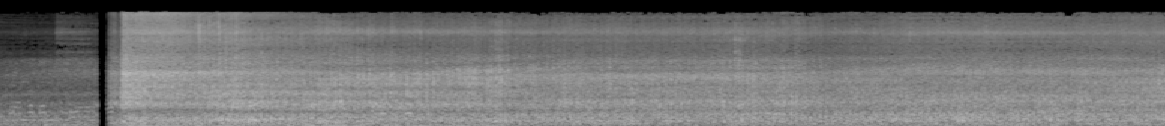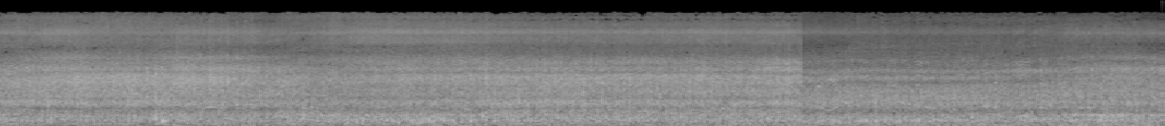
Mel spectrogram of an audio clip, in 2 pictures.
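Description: Concrete mixer truck running steadily at a pour, a loud, even machine noise that cuts in after a brief dropout about a second and a half in.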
